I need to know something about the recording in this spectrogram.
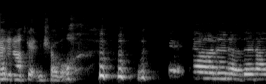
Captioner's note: laughing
